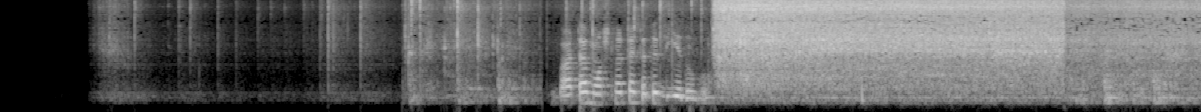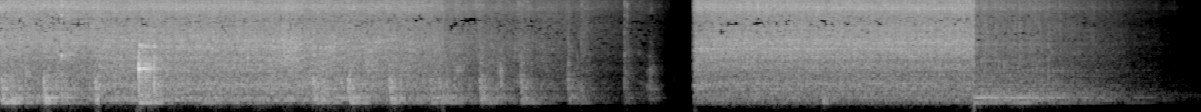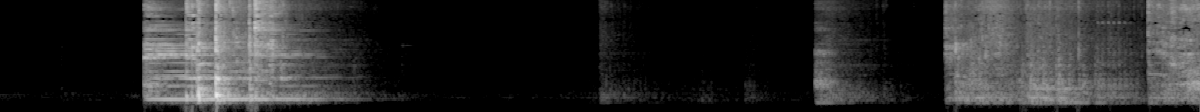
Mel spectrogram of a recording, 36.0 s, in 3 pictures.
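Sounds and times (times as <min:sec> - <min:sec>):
spice paste sizzling in oil: 0:05.8 - 0:17.6, 0:19.0 - 0:21.8, 0:35.5 - 0:36.0
metal spatula scraping and stirring: 0:25.5 - 0:27.2, 0:33.5 - 0:36.0.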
